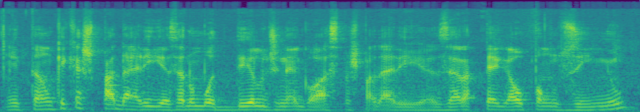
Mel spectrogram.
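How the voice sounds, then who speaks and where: A Brazilian man in his forties, appearing as an interview guest, tells his life story of building his business, speaking fast but evenly and reflectively, with plenty of business jargon. His middle-pitched voice has a gravelly, fry-tinged edge, and faint noise runs beneath the recording.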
